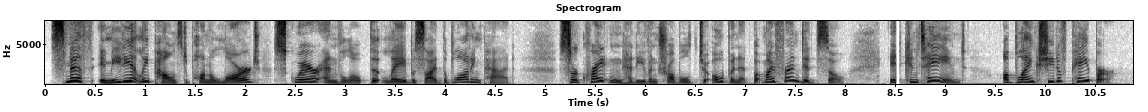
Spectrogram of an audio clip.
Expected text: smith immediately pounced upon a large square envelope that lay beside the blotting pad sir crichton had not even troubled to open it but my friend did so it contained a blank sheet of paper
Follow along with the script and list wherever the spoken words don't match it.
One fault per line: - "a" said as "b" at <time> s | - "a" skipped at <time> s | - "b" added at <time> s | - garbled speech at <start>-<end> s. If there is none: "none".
- "not" skipped at 5.9 s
